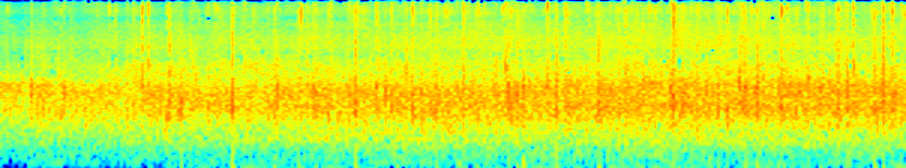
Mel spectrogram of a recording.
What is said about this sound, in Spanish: Al acabar, sonó incluso una salva de aplausos.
